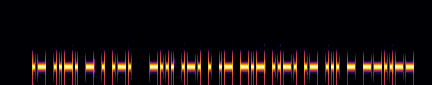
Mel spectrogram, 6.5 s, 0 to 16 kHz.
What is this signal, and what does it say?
Morse code, heard as a keyed tone, about 30 wpm, 700 Hz. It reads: AFTER BREAKFAST,
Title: Sentences from Top 1500 Words 30wpm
